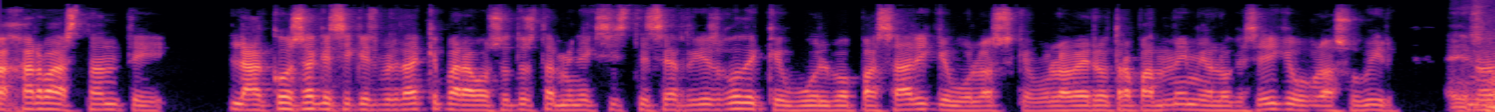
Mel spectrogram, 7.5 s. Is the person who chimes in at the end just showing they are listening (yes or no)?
no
